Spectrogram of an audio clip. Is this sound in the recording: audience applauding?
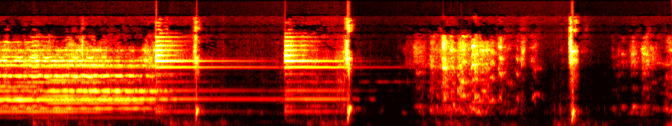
no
